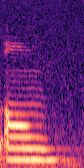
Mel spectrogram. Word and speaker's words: om: So om is Sanskrit. It's actually three syllables, A-U-M, with a focus on the M.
